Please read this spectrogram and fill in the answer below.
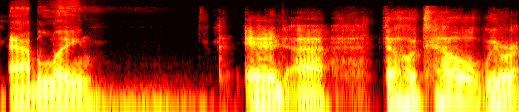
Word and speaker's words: Abilene: be pronounced Abilene.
